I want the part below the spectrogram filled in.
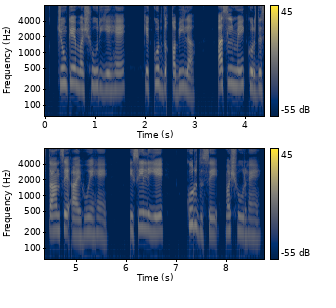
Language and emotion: Urdu, neutral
